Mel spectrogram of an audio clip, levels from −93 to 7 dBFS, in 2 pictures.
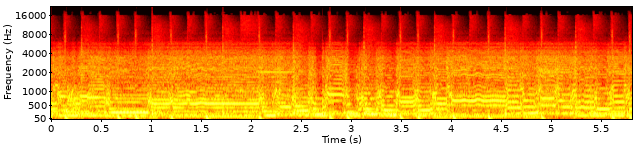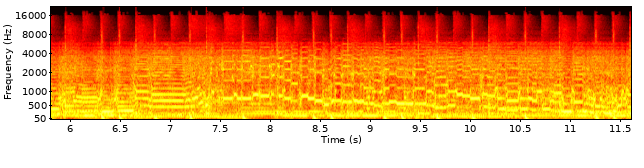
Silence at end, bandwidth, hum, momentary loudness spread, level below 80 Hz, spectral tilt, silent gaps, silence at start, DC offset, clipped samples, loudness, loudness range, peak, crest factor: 0 s; 17 kHz; none; 1 LU; -24 dBFS; -6 dB/octave; none; 0 s; under 0.1%; under 0.1%; -11 LUFS; 1 LU; 0 dBFS; 10 dB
